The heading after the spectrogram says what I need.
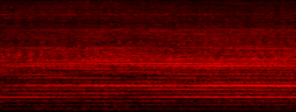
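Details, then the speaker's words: Suzuki S-Cross bought at BCA auction, running at steady idle with a constant mid-pitched whine over the engine; suspected alternator bearing noise, to be checked by removing the inner wheel arch liner and running the engine without the belt. "Not a nice noise. Oh dear, what have we bought? So time to look at the Suzuki and find out what's going on. We think it's the alternator."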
